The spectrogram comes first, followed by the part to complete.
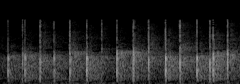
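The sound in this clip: Hand clapping plays a minimalist clapping piece: many sharp, fairly faint claps in a quick, steady interlocking pattern with recurring accents.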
